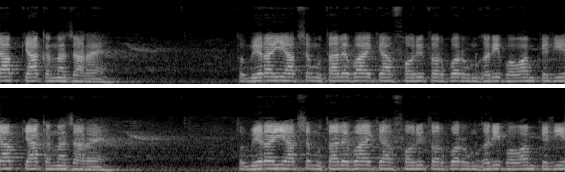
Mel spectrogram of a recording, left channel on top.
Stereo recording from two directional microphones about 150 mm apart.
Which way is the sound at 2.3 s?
15° left (ahead or behind).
